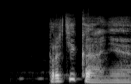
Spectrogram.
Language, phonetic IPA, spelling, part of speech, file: Russian, [prətʲɪˈkanʲɪje], протекание, noun, Ru-протекание.ogg
- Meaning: fluxion, passage, percolation, passing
